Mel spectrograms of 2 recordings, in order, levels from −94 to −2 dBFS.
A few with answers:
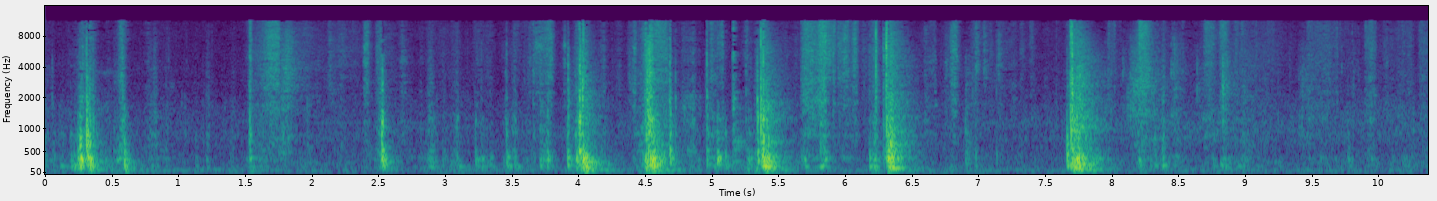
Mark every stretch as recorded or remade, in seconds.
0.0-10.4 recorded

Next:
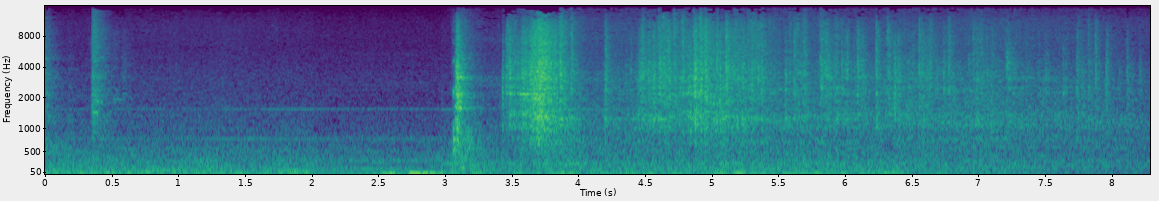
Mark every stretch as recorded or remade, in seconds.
0.0-0.9 recorded; 0.9-1.6 remade; 1.6-3.6 recorded; 3.6-7.3 remade; 7.3-8.3 recorded

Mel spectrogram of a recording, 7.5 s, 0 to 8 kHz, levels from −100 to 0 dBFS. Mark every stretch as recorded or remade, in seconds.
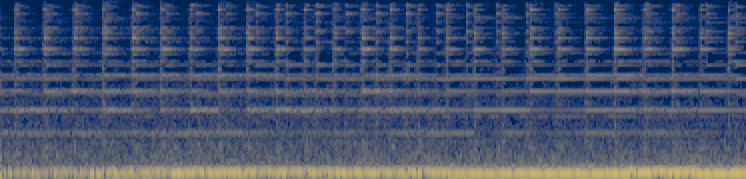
0.0-4.5 remade; 4.5-6.3 recorded; 6.3-7.0 remade; 7.0-7.5 recorded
